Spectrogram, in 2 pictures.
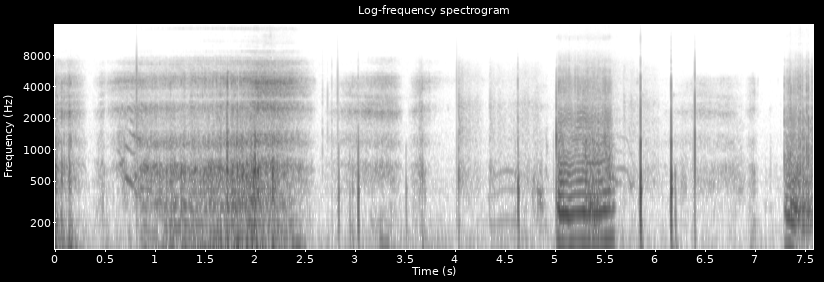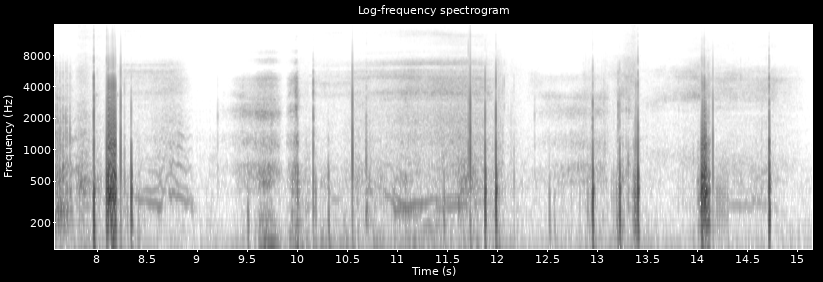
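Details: Man (boyfriend) snoring during sleep: loud, irregular rattling snores with snorts and gasping breaths, with scattered clicks and rustling; snoring.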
